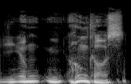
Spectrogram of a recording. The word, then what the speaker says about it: Juncos: And again, this is just more more of a hint that Juncos, I need to make sure I get that proper because that's the proper pronunciation.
